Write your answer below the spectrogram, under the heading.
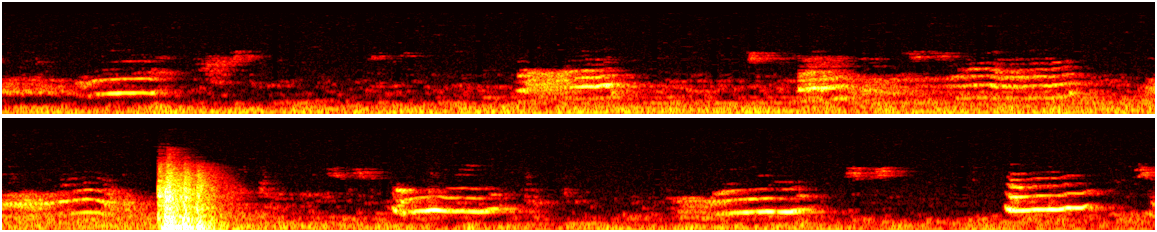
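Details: Stray cat, perhaps hungry, gives a series of drawn-out, wavering meows every second or two, with a sharp thump near the middle and low background rumble throughout.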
